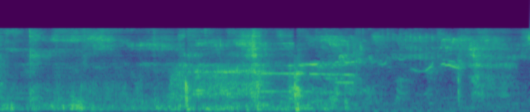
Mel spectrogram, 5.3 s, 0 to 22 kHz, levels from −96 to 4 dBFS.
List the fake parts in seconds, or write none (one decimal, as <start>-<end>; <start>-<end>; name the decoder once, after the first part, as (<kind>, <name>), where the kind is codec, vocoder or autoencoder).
0.0-3.1 (codec, SNAC); 4.6-5.3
